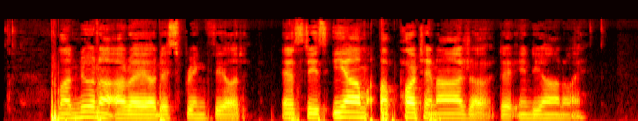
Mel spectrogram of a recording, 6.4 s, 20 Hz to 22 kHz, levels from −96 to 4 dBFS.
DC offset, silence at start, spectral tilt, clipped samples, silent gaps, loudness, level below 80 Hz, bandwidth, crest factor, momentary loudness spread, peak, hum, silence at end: under 0.1%; 0.5 s; -5.5 dB/octave; under 0.1%; none; -19 LUFS; -36 dBFS; 11.5 kHz; 16 dB; 11 LU; -2 dBFS; none; 0.55 s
